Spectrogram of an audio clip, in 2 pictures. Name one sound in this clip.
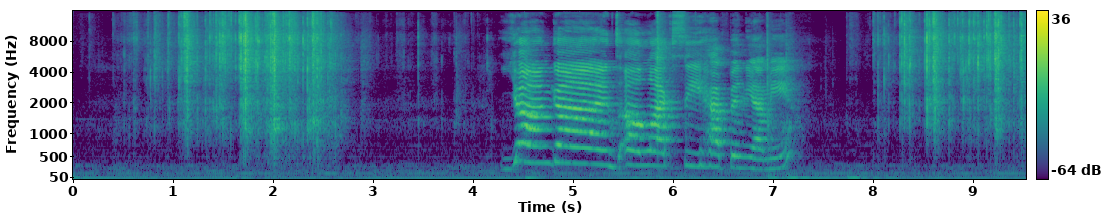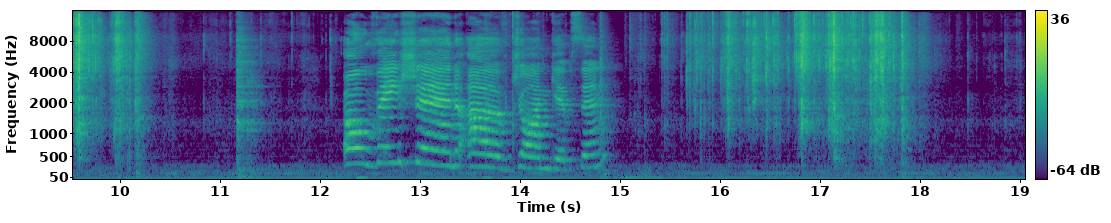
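A foil card pack crinkles and tears as it is opened.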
